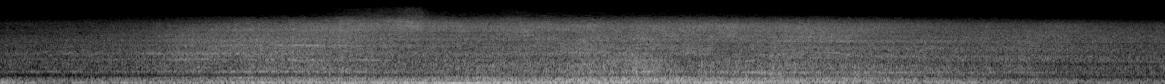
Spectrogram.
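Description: A Class 66 diesel locomotive passes with its engine rumbling.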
